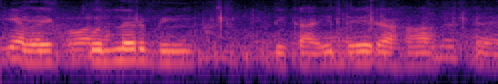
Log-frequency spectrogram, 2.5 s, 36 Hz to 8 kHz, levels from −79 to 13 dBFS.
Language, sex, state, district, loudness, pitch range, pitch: Hindi, male, Rajasthan, Bikaner, -17 LUFS, 140-170 Hz, 150 Hz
